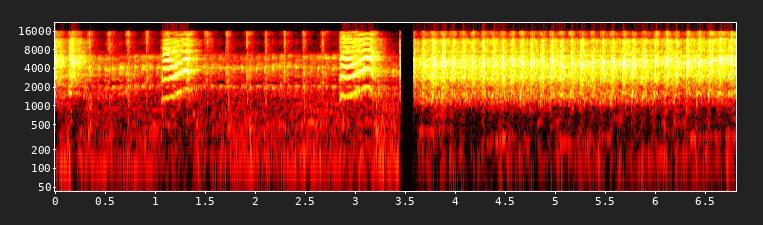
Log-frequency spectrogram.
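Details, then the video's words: Lovebird delivering ngekek with cililin filling for training competition birds: opening rising squeaky sweeps and ticks, then after a short silence a continuous, high, evenly pulsed chattering trill. "Love Bird Ngekek Isian Cililin Panjang"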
